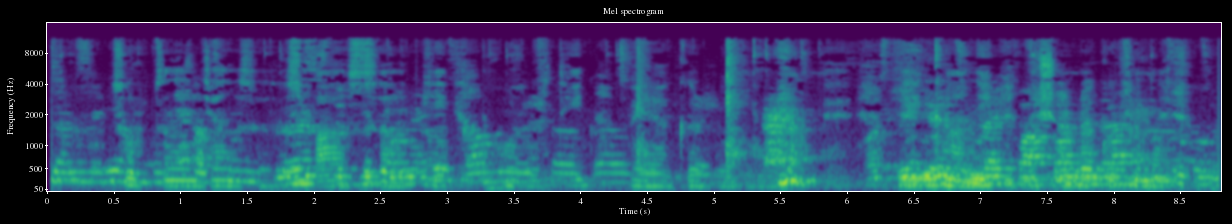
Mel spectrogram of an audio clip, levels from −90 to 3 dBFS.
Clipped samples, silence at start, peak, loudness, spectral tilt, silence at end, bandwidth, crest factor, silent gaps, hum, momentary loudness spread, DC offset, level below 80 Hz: under 0.1%; 0.05 s; -2 dBFS; -22 LUFS; -5.5 dB/octave; 0 s; 11.5 kHz; 20 dB; none; none; 16 LU; under 0.1%; -50 dBFS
